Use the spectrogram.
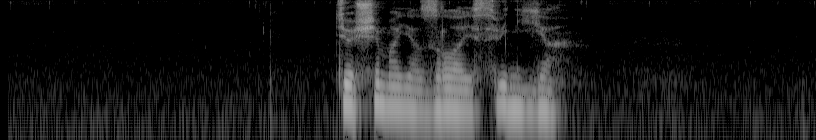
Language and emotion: Russian, angry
